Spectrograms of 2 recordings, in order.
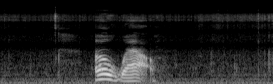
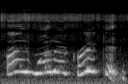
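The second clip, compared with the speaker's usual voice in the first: retold excited demand, much higher and a bit louder; excited squeal; 4 dB louder than usual. Telling husband she wants a Cricut, in a high excited squeal. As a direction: squeal it like a kid begging for a toy.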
